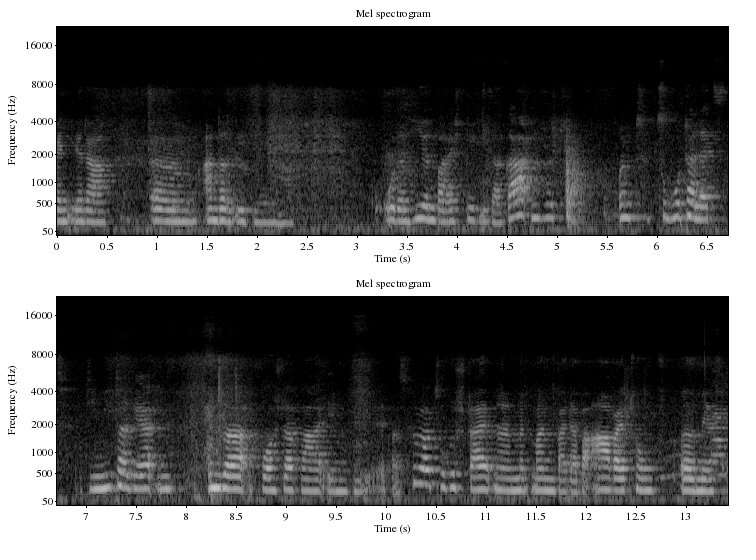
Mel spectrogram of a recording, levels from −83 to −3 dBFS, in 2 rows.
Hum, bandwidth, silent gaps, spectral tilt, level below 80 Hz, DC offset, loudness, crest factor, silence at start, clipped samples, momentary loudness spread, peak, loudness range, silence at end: none; 16 kHz; none; -6 dB/octave; -62 dBFS; under 0.1%; -36 LUFS; 18 dB; 0 s; under 0.1%; 13 LU; -18 dBFS; 5 LU; 0 s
